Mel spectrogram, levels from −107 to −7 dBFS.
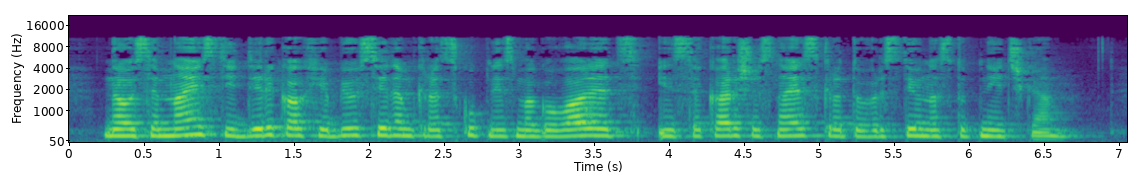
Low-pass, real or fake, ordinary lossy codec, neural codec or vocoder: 10.8 kHz; real; MP3, 48 kbps; none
